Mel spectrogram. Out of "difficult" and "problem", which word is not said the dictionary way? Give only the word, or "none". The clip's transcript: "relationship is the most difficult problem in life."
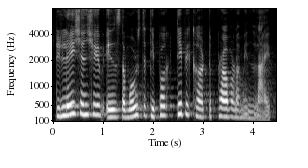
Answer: difficult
